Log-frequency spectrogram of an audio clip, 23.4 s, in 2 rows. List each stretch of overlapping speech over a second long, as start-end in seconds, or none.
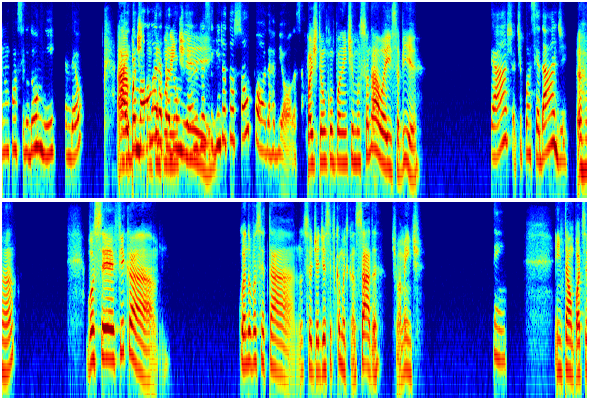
2.3-4.2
